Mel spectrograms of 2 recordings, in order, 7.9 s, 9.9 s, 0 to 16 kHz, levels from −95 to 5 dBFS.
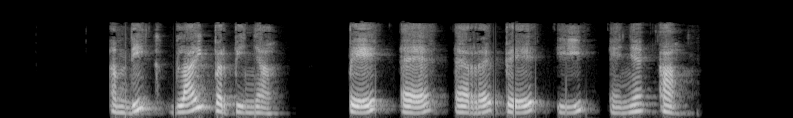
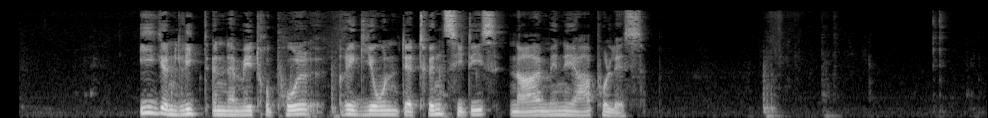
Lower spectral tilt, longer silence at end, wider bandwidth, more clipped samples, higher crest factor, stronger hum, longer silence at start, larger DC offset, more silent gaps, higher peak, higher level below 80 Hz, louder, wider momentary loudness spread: about the same, -4.5 dB/octave vs -5.5 dB/octave; second, 1.1 s vs 2.15 s; second, 8 kHz vs 11.5 kHz; neither; about the same, 18 dB vs 20 dB; neither; second, 1.1 s vs 1.4 s; neither; first, 2.97-3.08 s, 3.14-3.49 s, 6.02-6.07 s vs none; about the same, -2 dBFS vs -2 dBFS; second, -62 dBFS vs -52 dBFS; about the same, -19 LUFS vs -19 LUFS; first, 10 LU vs 7 LU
